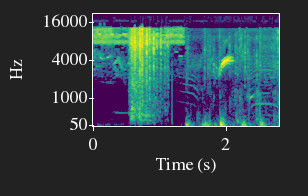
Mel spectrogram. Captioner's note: wings flapping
